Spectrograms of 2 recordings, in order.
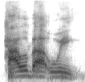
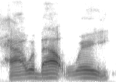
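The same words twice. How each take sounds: First: It is said in a plain accent. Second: It is said in a Southern country accent.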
